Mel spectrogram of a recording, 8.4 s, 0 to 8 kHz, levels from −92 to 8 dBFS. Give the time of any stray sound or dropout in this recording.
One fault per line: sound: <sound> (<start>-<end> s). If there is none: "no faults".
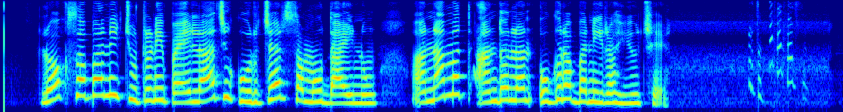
sound: chirp (7.5-8.1 s)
